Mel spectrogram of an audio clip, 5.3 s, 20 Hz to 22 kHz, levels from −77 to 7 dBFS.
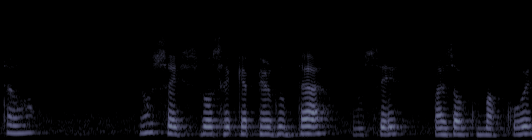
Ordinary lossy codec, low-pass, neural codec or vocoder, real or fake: none; none; none; real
